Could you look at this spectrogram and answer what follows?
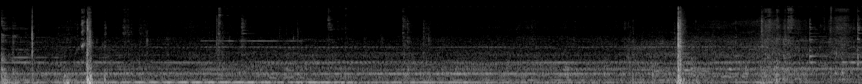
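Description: Camera being handled and covered, with rubbing noise and two sharp knocks, about a second in and near the end, over a steady low hum.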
